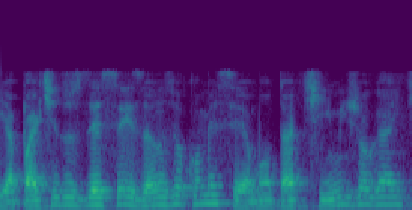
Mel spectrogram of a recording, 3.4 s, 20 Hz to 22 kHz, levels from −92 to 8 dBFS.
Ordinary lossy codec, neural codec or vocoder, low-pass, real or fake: AAC, 48 kbps; none; 5.4 kHz; real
